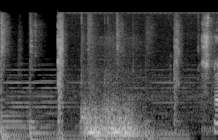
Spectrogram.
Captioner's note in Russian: Громкий грохот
